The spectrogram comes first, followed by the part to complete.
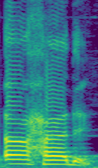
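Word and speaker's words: أحد: কুলহু আল্লাহু আহাদ আহাদ হাটি হলো high Houthi একটু নরম একটি বাতাস বের হবে আহাদ আহাদ আল্লাহুস সামাদ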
